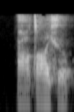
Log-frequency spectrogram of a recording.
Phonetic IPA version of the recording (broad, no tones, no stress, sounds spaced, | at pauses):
ʕ ɐ tˤ iː xʲ o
